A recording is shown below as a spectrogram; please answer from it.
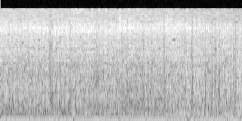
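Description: Live rock band playing loud, with a held low bass note droning steadily under guitar and keyboard, recorded distorted from the audience.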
